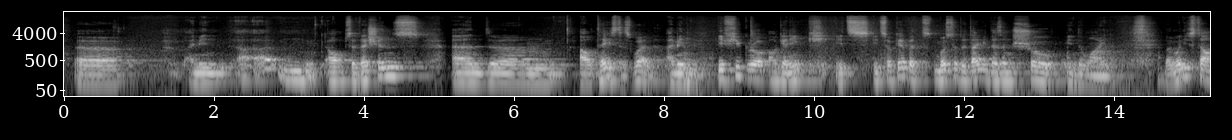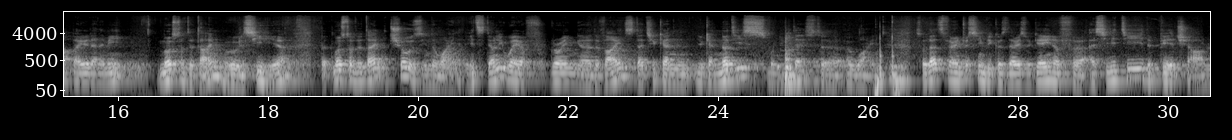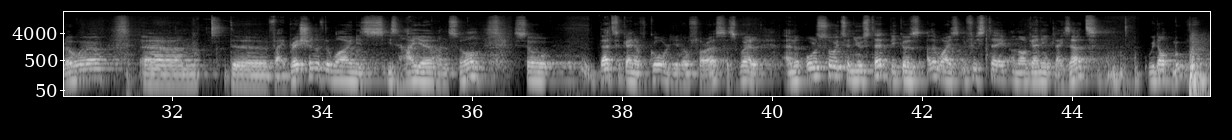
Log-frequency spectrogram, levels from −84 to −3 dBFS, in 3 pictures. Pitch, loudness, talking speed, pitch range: 100 Hz, -30 LUFS, 175 wpm, 95-115 Hz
